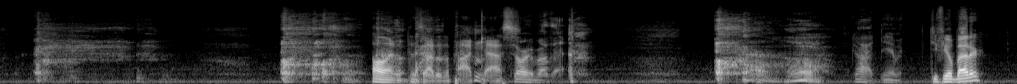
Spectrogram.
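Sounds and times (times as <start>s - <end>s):
person coughing harshly after breathing in a drink: 0.3s - 1.8s, 2.8s - 5.0s, 5.6s - 6.0s, 7.1s - 8.4s
quiet breathing: 1.9s - 2.6s, 6.2s - 7.0s
speech: 3.7s - 6.0s, 8.1s - 9.9s.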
